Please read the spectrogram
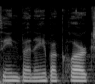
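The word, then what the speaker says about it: Maxine Beneba Clarke: Can you talk about Maxine Beneba Clark? Am I saying that correctly? – Yeah, I think it's Maxine Beneba Clark.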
